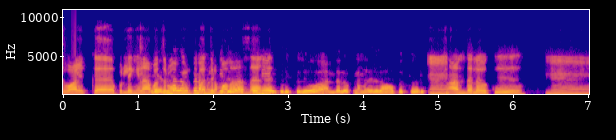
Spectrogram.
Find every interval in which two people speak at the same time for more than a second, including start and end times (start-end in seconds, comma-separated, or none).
1.3-2.7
